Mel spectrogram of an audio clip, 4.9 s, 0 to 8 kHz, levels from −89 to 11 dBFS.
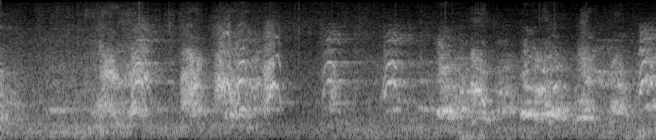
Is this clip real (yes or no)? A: yes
